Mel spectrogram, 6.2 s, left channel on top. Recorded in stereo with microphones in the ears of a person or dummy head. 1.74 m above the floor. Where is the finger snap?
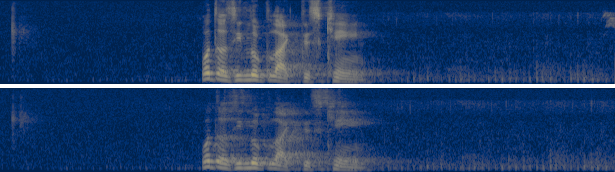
50° left (ahead or behind), 3.5 m.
